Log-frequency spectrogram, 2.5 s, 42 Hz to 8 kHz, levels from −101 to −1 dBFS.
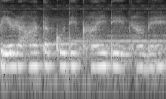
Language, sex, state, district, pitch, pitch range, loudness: Chhattisgarhi, female, Chhattisgarh, Sukma, 240 Hz, 235-245 Hz, -16 LUFS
